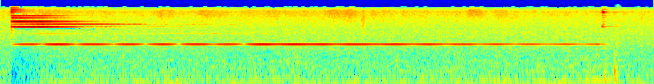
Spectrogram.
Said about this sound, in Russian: Начинаем и заканчиваем со звуком колокольчика.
